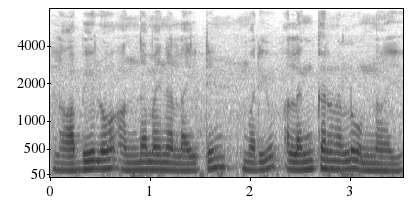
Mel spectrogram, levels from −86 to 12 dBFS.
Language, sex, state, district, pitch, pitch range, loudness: Telugu, male, Telangana, Hyderabad, 140 Hz, 130-155 Hz, -15 LUFS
